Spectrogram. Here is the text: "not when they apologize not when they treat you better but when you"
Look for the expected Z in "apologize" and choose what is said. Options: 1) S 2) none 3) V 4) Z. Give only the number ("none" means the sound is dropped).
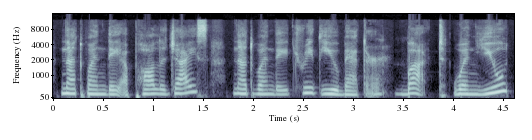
1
